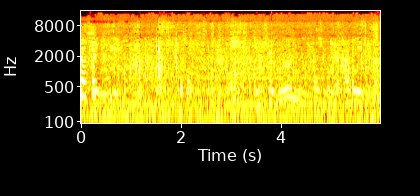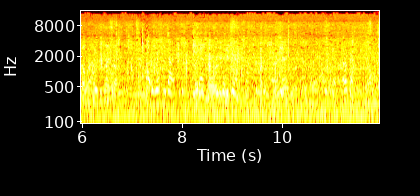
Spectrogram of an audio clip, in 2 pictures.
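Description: Several men and women talk quietly among themselves close by, outdoors.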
